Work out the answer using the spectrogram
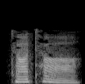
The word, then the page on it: tartar: ‘tɑ:rtər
